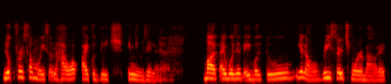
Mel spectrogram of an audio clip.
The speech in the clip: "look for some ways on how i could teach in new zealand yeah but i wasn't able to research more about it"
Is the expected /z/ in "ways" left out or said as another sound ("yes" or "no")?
yes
